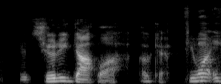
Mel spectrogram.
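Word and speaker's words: Ncuti Gatwa: interview I saw with him it is apparently pronounced nudi gatwa nudi gatwa okay if you want you can just call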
